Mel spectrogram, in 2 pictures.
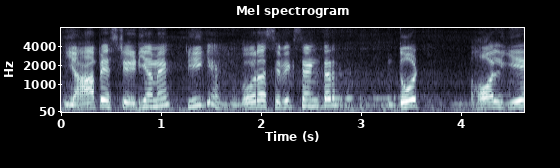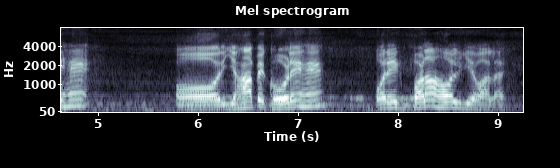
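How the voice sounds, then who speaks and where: Excited man vlogging a busy expo. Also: high voice, a little slow, dull audio, slight background noise. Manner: excited, exclamatory, chatty. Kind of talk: walking tour vlog. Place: busy livestock expo hall. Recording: music playing loudly behind.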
